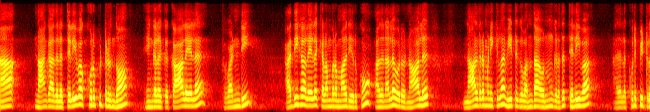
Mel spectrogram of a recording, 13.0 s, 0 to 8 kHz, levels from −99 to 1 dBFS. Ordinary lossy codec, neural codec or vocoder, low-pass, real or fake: none; codec, 24 kHz, 0.9 kbps, DualCodec; 7.2 kHz; fake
